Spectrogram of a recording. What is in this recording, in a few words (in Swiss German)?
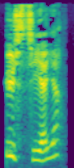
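"usziehje", Alsatian; medecine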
